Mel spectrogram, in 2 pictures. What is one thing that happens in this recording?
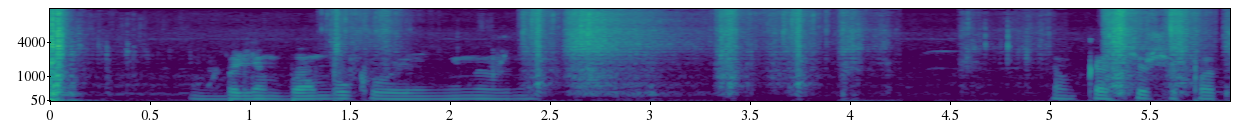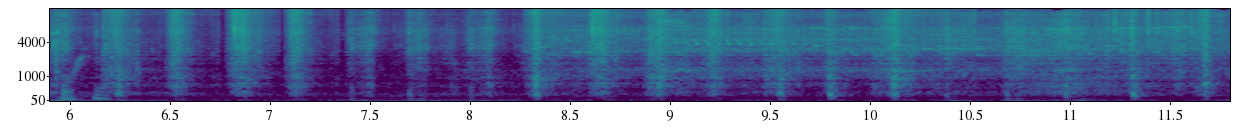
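Footsteps crunch on dry leaves and undergrowth.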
